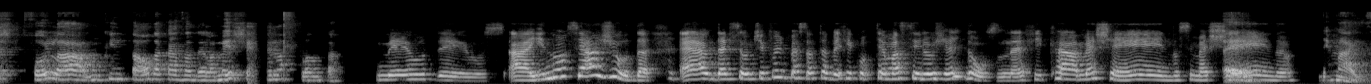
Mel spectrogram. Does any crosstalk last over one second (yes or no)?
no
